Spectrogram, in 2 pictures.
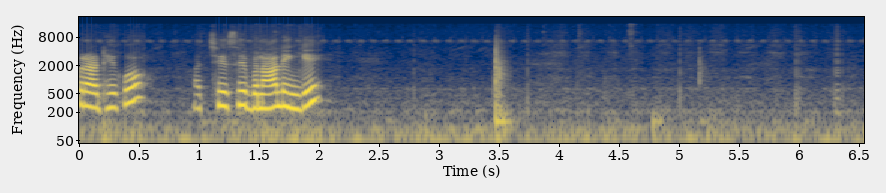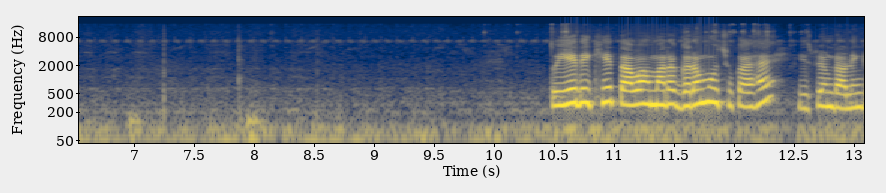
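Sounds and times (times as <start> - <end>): rolling pin knocking: 3.4 - 3.8
rolling pin rubbing on dough: 3.7 - 8.9.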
